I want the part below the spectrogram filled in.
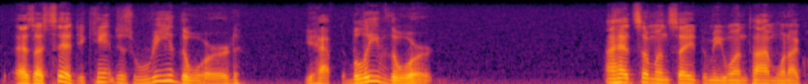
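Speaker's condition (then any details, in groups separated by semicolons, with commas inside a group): No condition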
